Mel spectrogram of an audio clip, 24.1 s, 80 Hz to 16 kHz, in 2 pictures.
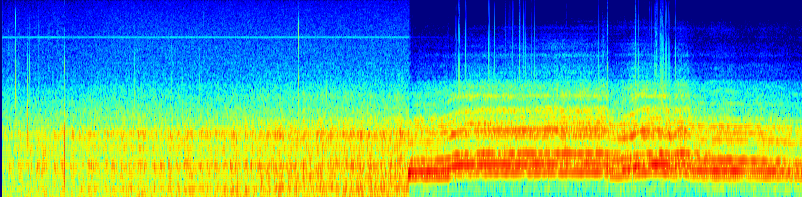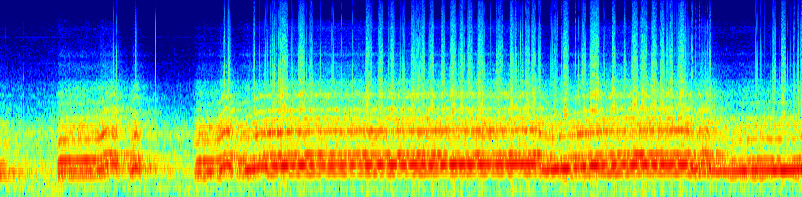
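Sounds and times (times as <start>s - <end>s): steam locomotive rumble: 0.0s - 24.0s
steam chime whistle: 6.1s - 12.3s, 15.0s - 24.0s.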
